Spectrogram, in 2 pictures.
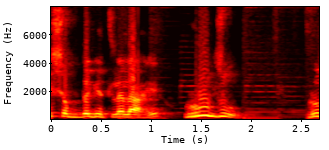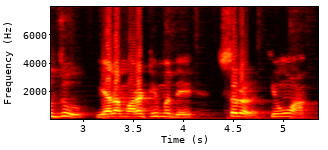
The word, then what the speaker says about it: ऋजु: कशा लिहितात ते बघूयात रु ऋषीतला रु आणि जू रुजू रुजू या शब्दाला इंग्लिश मध्ये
